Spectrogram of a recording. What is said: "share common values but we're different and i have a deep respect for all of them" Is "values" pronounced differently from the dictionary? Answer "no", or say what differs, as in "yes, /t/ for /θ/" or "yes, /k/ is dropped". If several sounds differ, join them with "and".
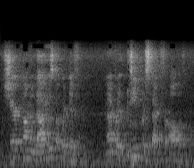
no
